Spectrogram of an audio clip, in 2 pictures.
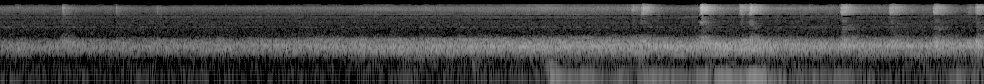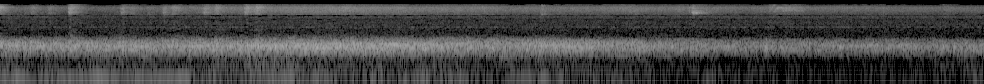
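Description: A car passes by on a road, heard muffled through a window, rising and fading.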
